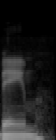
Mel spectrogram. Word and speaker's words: Boehm: And her last name is spelled Boehm, and it's pronounced Boehm.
